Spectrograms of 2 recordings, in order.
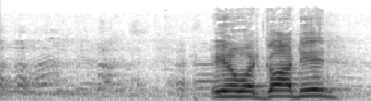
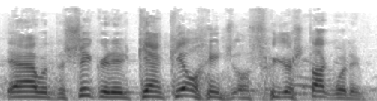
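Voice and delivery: normal talking voice

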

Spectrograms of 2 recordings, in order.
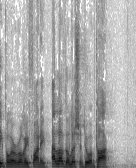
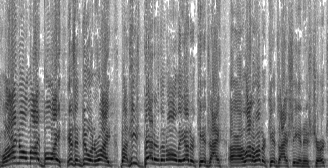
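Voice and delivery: imitating a mother; 7 semitones higher than usual. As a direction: raise the pitch and plead like a mother making excuses. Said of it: "Lady said to me".

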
